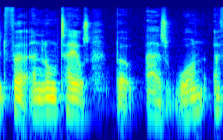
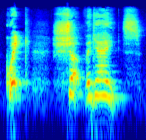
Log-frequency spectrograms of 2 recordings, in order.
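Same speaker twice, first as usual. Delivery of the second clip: loud, higher, slow command; urgent shout; 13 semitones higher, 11 dB louder, slower than usual. A narrator's reading. A child shouts to shut the gates on the leopard, loud and urgent. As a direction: order the gates shut at once. Urgent order during chase.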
